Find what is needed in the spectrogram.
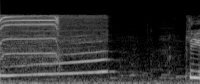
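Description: Stage sound effect of a robot powering up: a rising electronic tone in two climbing pitches that stops about a second in.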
